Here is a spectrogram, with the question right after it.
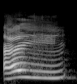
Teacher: So when you say ayn, you hear the air that you're holding in your nose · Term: ghunna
